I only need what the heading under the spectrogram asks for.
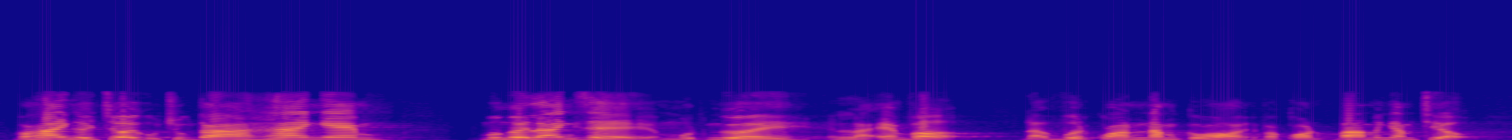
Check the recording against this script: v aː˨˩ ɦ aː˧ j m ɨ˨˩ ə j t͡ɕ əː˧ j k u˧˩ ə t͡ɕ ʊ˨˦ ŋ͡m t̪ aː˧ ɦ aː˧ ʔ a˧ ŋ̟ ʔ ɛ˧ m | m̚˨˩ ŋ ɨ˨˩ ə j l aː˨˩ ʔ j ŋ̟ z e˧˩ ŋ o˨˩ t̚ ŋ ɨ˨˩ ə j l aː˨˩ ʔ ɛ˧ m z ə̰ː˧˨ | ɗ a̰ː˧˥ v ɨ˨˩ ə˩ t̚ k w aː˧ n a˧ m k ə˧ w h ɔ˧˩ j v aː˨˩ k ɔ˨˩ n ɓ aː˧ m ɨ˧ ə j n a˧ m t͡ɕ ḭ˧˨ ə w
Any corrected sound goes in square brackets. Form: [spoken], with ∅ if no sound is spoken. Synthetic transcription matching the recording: v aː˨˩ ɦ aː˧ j [ŋ] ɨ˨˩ ə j t͡ɕ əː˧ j k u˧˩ ə t͡ɕ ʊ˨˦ ŋ͡m t̪ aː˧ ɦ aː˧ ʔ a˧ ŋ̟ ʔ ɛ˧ m | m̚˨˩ ŋ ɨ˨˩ ə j l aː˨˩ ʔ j ŋ̟ z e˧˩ [m] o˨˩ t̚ ŋ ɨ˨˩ ə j l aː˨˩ ʔ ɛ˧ m [v] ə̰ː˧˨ | ɗ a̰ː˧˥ v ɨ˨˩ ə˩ t̚ k w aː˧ n a˧ m k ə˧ w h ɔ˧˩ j v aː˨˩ k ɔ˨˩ n ɓ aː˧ m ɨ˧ ə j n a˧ m t͡ɕ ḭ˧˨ ə w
